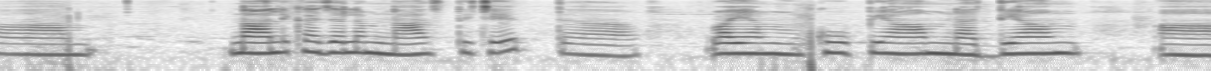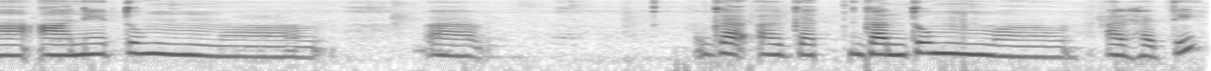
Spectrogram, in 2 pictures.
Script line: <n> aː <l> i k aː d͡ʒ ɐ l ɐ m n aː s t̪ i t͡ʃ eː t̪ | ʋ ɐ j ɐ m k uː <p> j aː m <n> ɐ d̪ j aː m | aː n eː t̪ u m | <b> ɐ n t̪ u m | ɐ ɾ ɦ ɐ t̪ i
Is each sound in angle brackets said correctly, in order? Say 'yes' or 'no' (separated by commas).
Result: yes, yes, yes, yes, no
